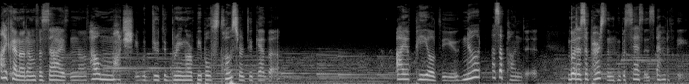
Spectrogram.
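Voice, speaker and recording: A woman's voice: on the low side, measured pace, soft background music, natural voice. A woman voicing a poised, commanding telepathic queen who hosts a lavish gala, speaking to the listener in a silken, condescending, persuasive way. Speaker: voice actress. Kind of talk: audio roleplay, spoken to the listener.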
